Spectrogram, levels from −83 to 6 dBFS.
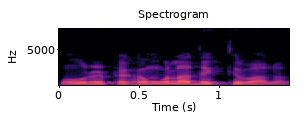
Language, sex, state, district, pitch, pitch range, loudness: Bengali, male, West Bengal, Purulia, 150 Hz, 145-165 Hz, -29 LUFS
